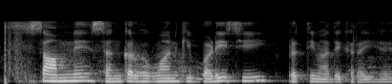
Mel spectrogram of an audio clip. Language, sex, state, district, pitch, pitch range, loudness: Hindi, male, Madhya Pradesh, Katni, 140 Hz, 130-160 Hz, -20 LUFS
